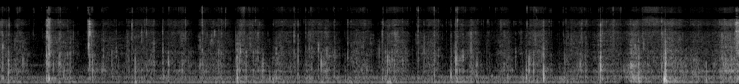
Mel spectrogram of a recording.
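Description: Irregular soft crackling and clicking of flour, eggs, oil and melted margarine being mixed into baklava dough in a plastic bowl, over a low steady hum.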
